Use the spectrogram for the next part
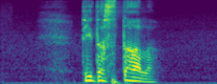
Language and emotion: Russian, angry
